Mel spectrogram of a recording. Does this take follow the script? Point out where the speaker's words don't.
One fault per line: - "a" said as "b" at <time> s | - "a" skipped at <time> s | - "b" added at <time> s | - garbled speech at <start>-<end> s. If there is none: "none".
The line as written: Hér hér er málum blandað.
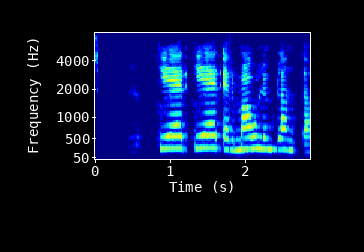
none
